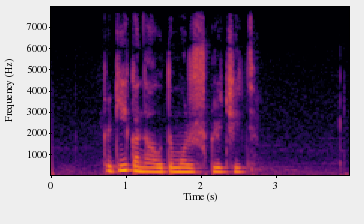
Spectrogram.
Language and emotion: Russian, neutral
